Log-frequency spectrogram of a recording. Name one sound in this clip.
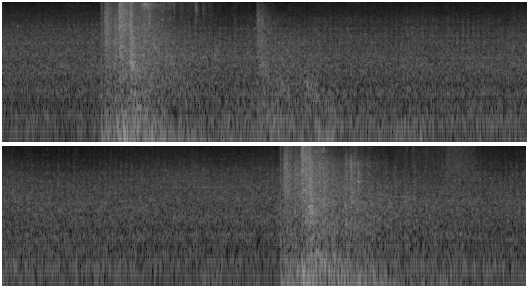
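A tank cannon fires with a loud boom that rolls away.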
